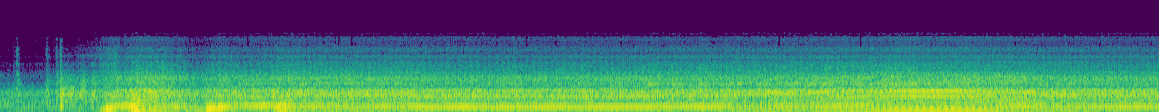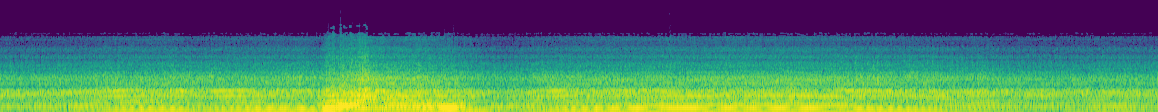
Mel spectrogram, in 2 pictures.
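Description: Lada Niva engine running under load off-road, its pitch rising and falling with the throttle, with a few quick revs near the start and a sharp rev and drop about two-thirds of the way in.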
